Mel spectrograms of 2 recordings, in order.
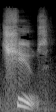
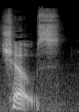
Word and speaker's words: choose: choose 这个字也要注意，也有很多同学不知道怎么样子去发音，是 choose 不是 chose。 choose C-H-O-O-S-E 这个 O-O 发 U 的这个长音呢 choose choose。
